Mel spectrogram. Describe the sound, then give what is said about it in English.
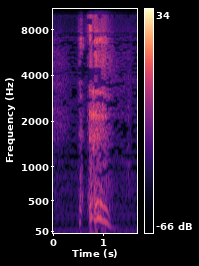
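Someone with something stuck in the throat clears it: a short rough burst, then a faint voiced grunt that slides downward in pitch. “I got something in my throat this morning, trying to get that clear, and it's not working.”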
